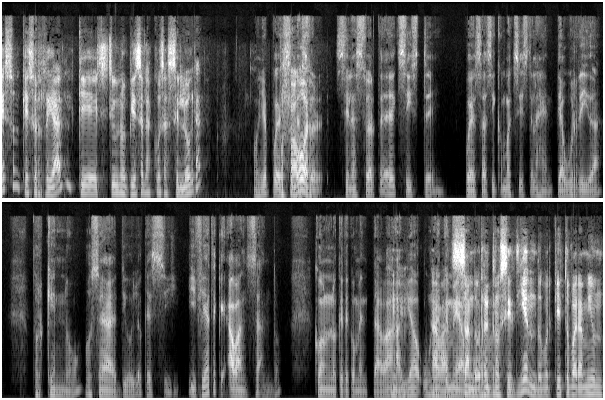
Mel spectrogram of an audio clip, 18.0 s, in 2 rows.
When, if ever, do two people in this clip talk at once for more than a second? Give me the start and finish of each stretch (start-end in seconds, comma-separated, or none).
14.8-16.5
